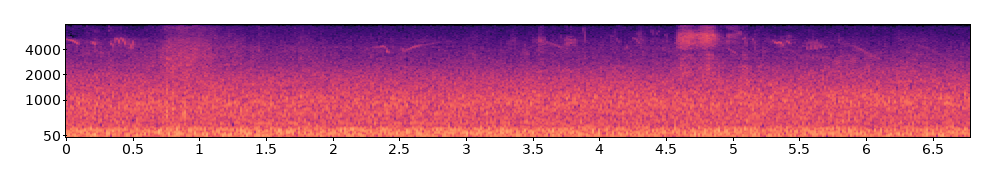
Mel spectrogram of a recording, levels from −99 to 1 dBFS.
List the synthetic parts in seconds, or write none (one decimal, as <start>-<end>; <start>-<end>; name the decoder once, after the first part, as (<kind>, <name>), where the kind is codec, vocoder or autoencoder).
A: none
